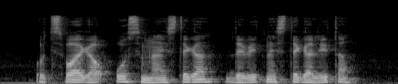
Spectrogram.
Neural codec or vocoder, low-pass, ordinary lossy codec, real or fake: none; 9.9 kHz; none; real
